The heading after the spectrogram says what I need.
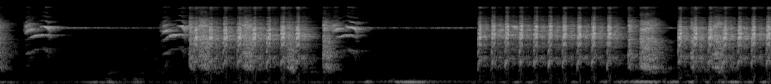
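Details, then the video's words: {'caption': 'Long-tailed shrike singing. Squeaky upslurred notes and a sustained high pure whistle alternate with bursts of rasping, rapidly repeated harsh notes.'} "Cendet Macan Viral"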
